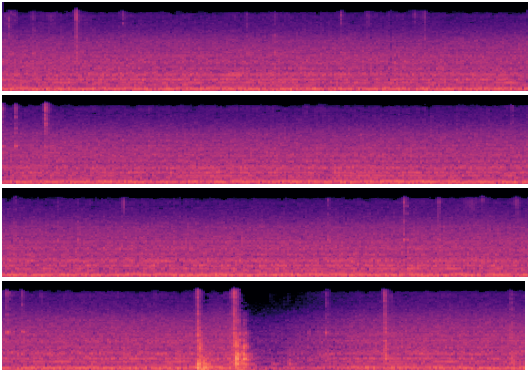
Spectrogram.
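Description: A steady low mechanical hum, like a fan or small motor running. Near the end, two sharp knocks as the steel hammer head is set down on the wooden bench.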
